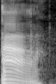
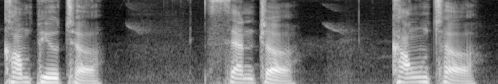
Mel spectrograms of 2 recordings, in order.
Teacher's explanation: ব্রিটিশরা এটাকে বলে আ অর্থাৎ র এর উচ্চারণ করে না বাংলা স্বরবর্ণ সর আ এর মত উচ্চারণ করে থাকে ব্রিটিশরা এটাকে লেটার হিসেবে ব্রিটিশরা বলে কি আ আরো একটি জটিল বিষয় হলো এই লেটারটি যখন শব্দের মাঝে বা শেষে আসে তখন তারা এটাকে উচ্চারণ করে না বা মিলিয়ে পড়ে।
